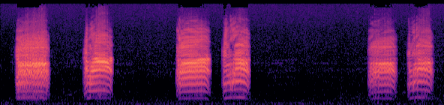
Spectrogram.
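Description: A raven caws six times in three evenly spaced pairs, each call a harsh, throaty croak, loud, with quiet pauses between pairs and no voices.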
